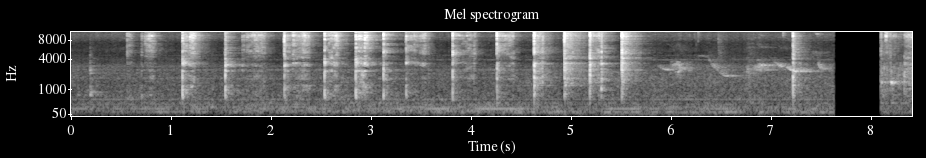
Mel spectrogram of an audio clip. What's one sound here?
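A bowl knocks sharply against a plate again and again.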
